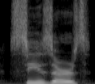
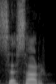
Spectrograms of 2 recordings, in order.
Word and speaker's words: Caesar: Caesar's salad. No, that's not how you say it. Cesar. Oh, really? I didn't know that. Yes, because it was made there first.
